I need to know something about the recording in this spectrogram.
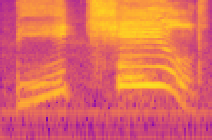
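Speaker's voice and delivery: shrill, high, loud shouted yell. Casting a cone of frozen air at the enemies: yelling a spell command. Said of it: "And I yell".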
